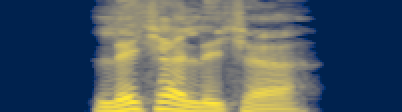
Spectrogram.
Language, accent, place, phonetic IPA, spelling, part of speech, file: German, Germany, Berlin, [ˈlɛçɐlɪçɐ], lächerlicher, adjective, De-lächerlicher.ogg
- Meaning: 1. comparative degree of lächerlich 2. inflection of lächerlich: strong/mixed nominative masculine singular 3. inflection of lächerlich: strong genitive/dative feminine singular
